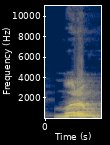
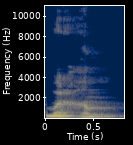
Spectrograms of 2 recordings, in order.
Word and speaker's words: مرہم: کا نام ہے۔ مرہم، یہ لفظ بھی ہم غلط بولتے ہیں، مرم پڑھ جاتے ہیں، مرہم۔ معلم ہے، اس کو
